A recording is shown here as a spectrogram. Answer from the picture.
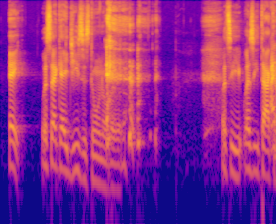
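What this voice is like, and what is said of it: Put-on New York accent. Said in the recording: “He has a New York accent. ... You cannot tell me that you did not think that Zacchaeus had a New York accent.”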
